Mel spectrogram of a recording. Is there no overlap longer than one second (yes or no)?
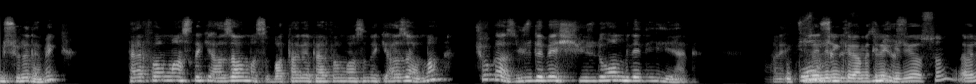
no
